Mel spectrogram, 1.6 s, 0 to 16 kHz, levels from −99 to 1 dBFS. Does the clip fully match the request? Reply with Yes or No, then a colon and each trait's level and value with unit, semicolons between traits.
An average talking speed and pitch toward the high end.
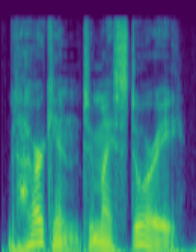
No: average, 185 wpm; low, 100 Hz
